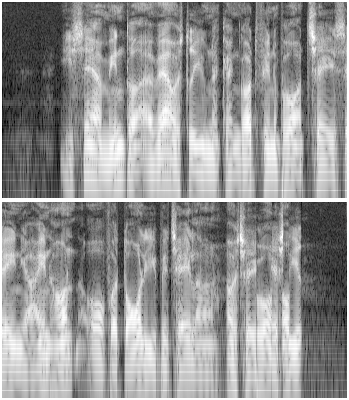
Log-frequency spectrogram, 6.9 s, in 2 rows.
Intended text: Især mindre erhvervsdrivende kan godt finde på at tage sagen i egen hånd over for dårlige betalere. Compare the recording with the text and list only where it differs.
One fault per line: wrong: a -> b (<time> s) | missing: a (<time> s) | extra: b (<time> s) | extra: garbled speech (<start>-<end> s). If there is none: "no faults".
extra: garbled speech (5.7-6.4 s)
